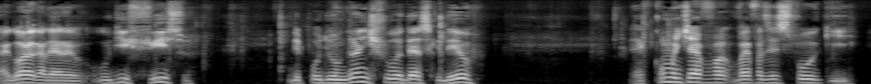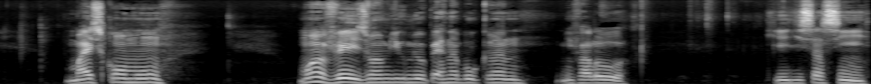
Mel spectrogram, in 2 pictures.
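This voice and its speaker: A man at a moderate pace with ordinary pitch variation, long, frequent pauses, and a dry sound with no echo. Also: quiet background. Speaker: fishing vlogger. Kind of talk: casual vlog chat. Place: waterside. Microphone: phone near.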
